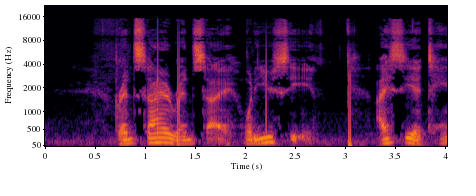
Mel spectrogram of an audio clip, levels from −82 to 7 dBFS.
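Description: Loud pops sit on top of the audio: a double pop at 1.12–1.36 s and single pops at 2.21–2.24 s and 3.03–3.07 s, likely from voltage transients.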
